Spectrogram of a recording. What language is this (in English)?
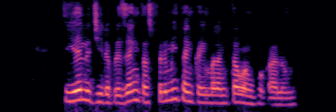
Esperanto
